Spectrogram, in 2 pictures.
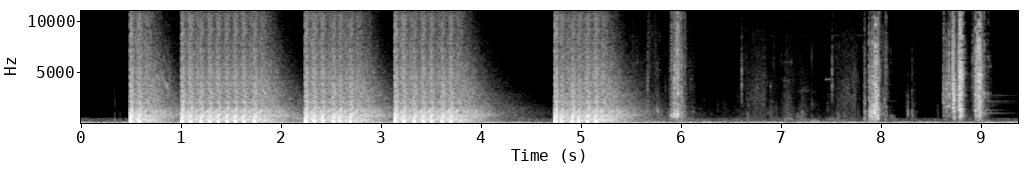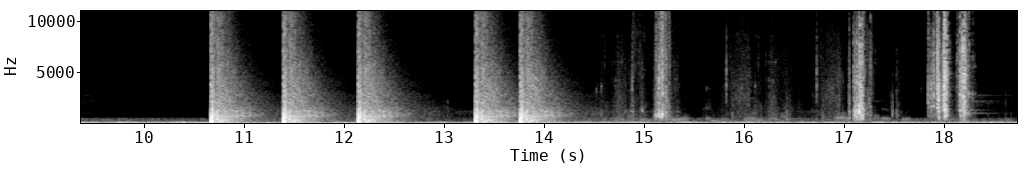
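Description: MP5 submachine gun fire rings out at a shooting range in the Roblox game, with sharp close bursts and single shots repeating in an uneven rhythm over about eighteen seconds, loud, with no talking.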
